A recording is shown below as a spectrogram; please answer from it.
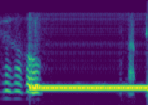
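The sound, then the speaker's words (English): A telephone ringing tone on the caller's end as a call is placed: a steady, single-pitched tone that holds after a brief stretch of talk, with another short voice partway through. “It's ringing for me in my”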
